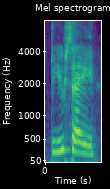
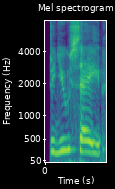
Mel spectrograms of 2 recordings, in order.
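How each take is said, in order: No difference in how they are said.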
